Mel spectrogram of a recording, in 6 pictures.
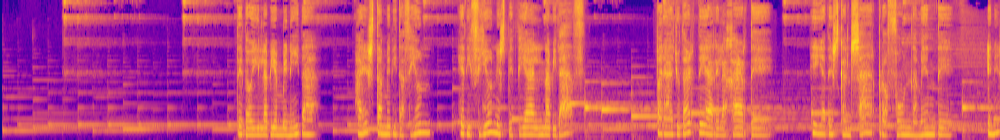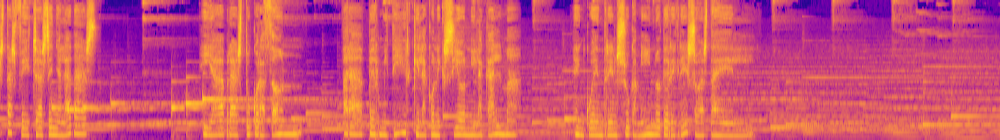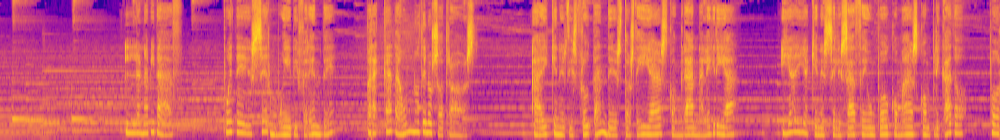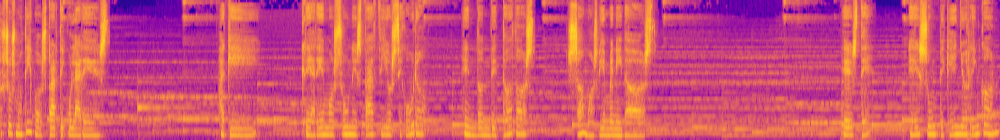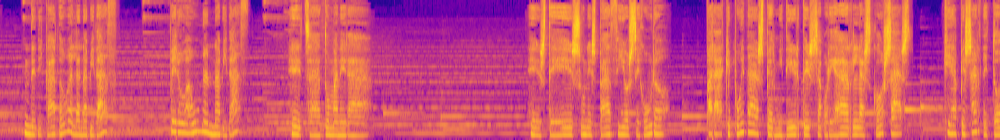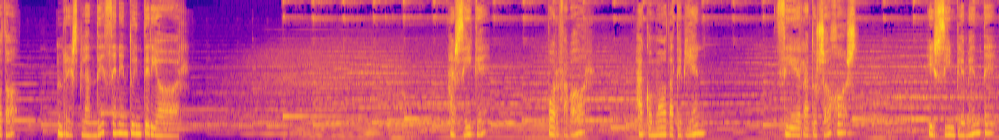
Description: Cuento de Navidad Meditación para dormir profundamente y relajarte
